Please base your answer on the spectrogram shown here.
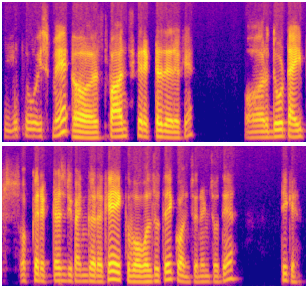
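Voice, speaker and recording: Explaining programming contest solutions on the fly, this man speaks fairly quickly in a mid-range voice, frequently restarting sentences and using fillers as he reasons aloud. There's no echo; the audio is dry and narrow, phone-like.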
